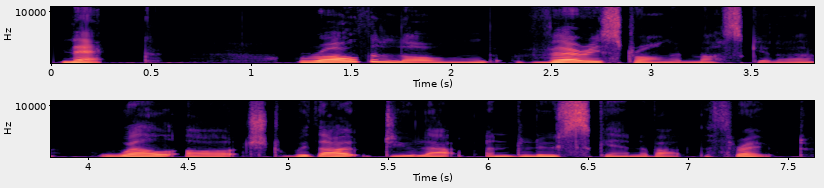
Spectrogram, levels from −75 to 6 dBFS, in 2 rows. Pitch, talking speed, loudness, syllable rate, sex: 205 Hz, 125 wpm, -20 LUFS, 4.0 syllables/s, female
